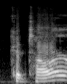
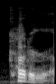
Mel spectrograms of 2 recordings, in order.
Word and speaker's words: Qatar: But apparently that is the Qatar or Cutter. I've heard it pronounced both ways. I like Qatar because it sounds like guitar, but I've also heard it pronounced Cutter.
